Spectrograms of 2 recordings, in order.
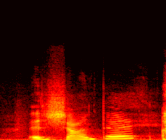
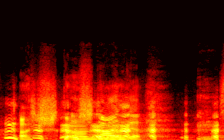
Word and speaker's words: Ashtanga: Enshante? – Ashtanga? – Ashtanga? – Ashtanga.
